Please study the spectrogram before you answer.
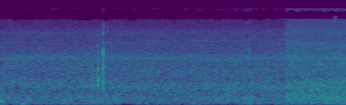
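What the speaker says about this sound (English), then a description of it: "Lady Barron Falls. Pretty loud." Steady, dense roar of rushing water from Lady Barron Falls at Mt Field, Tasmania, fills the air, loud and unbroken, with a brief faint knock partway through.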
